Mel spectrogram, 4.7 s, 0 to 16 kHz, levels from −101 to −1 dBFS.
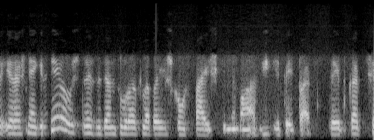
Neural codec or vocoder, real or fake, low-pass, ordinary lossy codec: vocoder, 44.1 kHz, 128 mel bands every 512 samples, BigVGAN v2; fake; 14.4 kHz; AAC, 96 kbps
